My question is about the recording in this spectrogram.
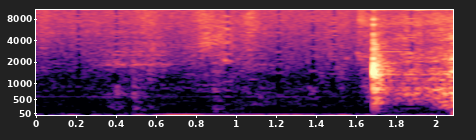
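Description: Quiet kitchen room tone, then near the end a sudden clatter of cookware knocking against a china plate, with a short ring.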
